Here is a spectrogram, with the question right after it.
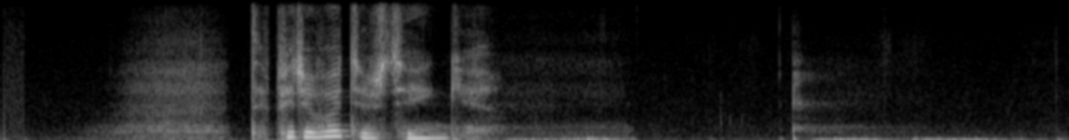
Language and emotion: Russian, sad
